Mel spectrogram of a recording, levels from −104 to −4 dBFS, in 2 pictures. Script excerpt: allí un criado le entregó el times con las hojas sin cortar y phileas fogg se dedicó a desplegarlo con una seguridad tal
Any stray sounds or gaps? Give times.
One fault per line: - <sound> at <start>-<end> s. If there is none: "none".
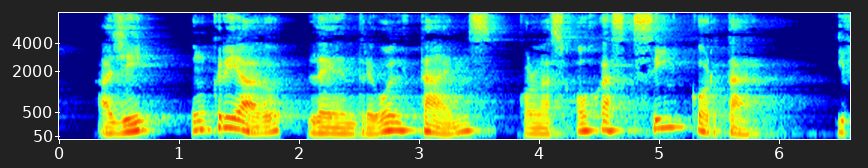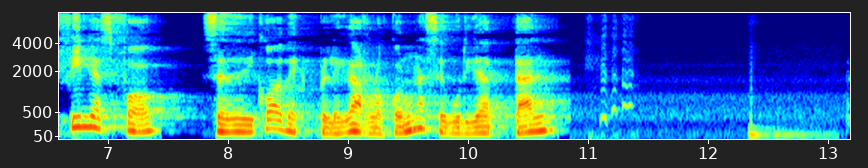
- laugh at 11.0-11.4 s
- thud at 12.3-13.1 s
